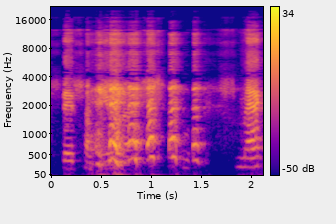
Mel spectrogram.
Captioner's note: laughs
